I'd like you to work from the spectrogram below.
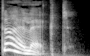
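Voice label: "dialect", British English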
